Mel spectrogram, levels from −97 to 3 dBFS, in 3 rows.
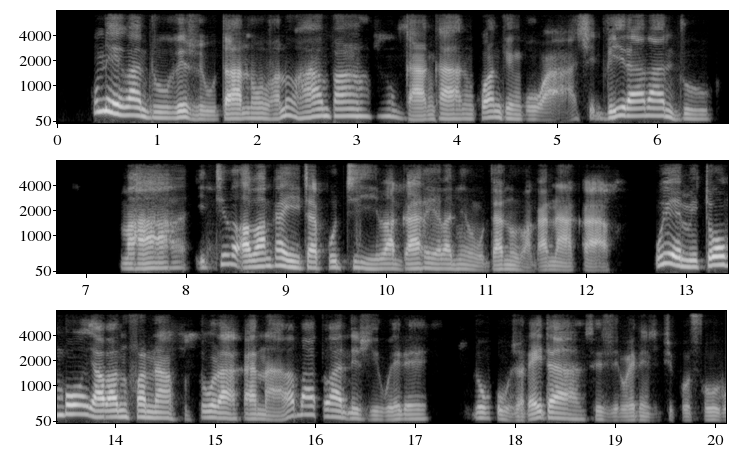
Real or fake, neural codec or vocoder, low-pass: fake; codec, 16 kHz, 0.8 kbps, ZipCodec; 7.2 kHz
